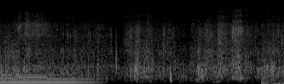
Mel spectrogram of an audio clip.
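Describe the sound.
Footsteps walking deeper into a forest, soft and irregular, stay faint throughout.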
